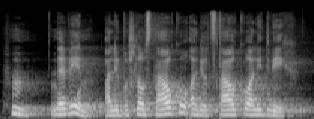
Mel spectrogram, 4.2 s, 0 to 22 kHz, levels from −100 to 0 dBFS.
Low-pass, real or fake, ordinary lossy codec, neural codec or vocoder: 14.4 kHz; fake; none; vocoder, 44.1 kHz, 128 mel bands every 512 samples, BigVGAN v2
